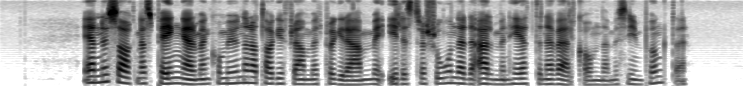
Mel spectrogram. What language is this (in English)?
Swedish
